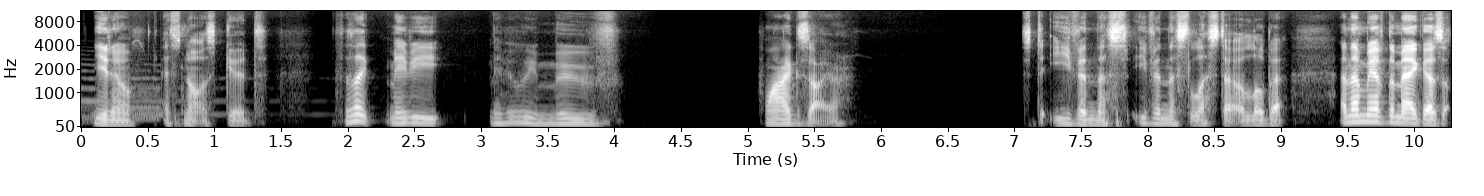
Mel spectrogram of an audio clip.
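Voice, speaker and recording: A man's voice: medium pitch, smooth, no room sound, studio quality. A man giving casual, opinionated tier-list commentary, thinking aloud as he sorts. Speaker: gaming YouTuber.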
